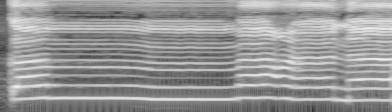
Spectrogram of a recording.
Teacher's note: काफ ज़बर मीम कम, अब मीम पर तशदीद है, गुन्ना भी करेंगे, बा को नहीं पढ़ेंगे। कम, मीम ज़बर मा, कम, आइन ज़बर आ, नून ज़बर अलिफ ना, कम माना।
